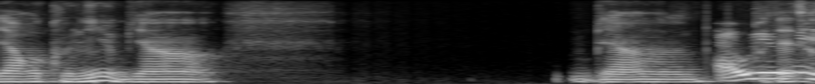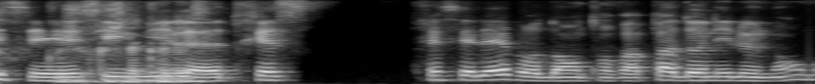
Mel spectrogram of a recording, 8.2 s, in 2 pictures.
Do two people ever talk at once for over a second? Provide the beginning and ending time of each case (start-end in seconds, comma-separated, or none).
3.6-5.1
